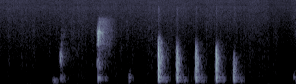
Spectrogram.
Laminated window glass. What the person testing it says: you can hear it's very inert that's three quarter inch sound ready laminated glass there's no ringing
